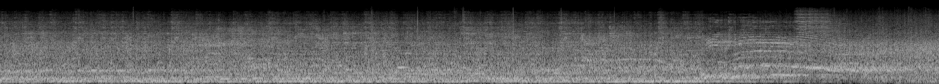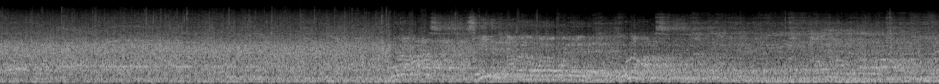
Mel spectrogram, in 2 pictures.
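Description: A large crowd cheers and chatters loudly in a big echoing arena.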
